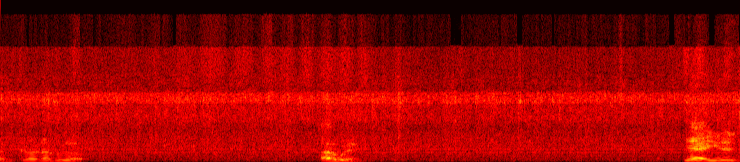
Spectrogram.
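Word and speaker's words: Eoin: Owen. Yeah, you didn't spell his name. Yeah, it it's spelled E O I N. So, yeah, it might be Owen.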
